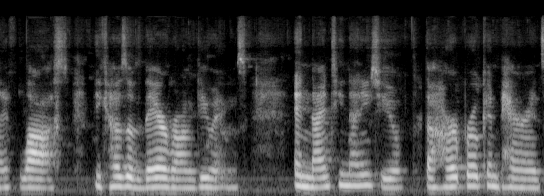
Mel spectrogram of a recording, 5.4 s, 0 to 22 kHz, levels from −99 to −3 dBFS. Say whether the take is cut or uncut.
cut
